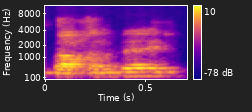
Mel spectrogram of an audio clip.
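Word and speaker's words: Bakytbek: to state his name and to spell it for you for the record, please. Yeah, my name is Bakabek.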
